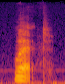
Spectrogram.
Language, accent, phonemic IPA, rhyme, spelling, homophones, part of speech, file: English, US, /lɛt/, -ɛt, let, Lett, verb / noun, En-us-let.ogg
- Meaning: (verb) 1. To allow to, not to prevent (+ infinitive, but usually without to) 2. To allow to be or do without interference; to not disturb or meddle with; to leave alone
